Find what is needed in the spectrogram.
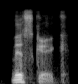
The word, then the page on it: miskick: British English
